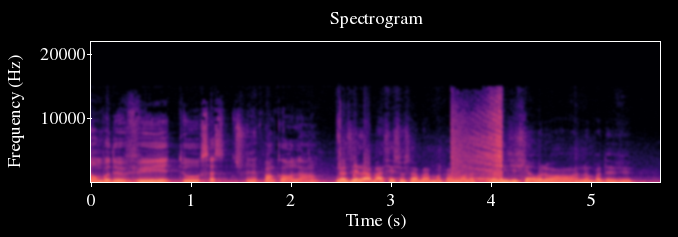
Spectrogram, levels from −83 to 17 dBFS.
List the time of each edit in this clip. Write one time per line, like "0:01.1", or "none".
0:03.8

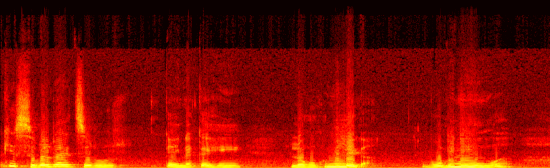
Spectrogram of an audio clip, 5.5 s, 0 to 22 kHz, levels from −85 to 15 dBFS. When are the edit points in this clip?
none

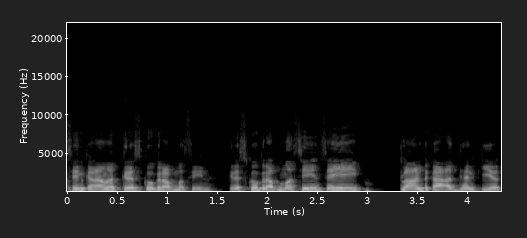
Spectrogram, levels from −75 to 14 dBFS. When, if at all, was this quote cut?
0:01.6

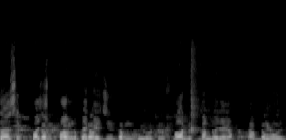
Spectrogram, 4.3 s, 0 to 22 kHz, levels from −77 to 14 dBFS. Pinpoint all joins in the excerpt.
none

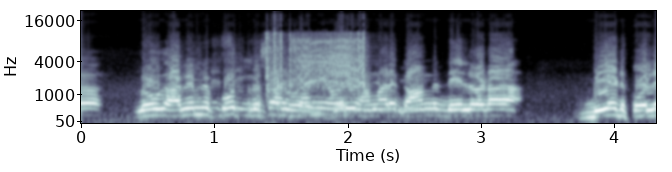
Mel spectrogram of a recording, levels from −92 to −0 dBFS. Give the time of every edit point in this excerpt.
0:01.8

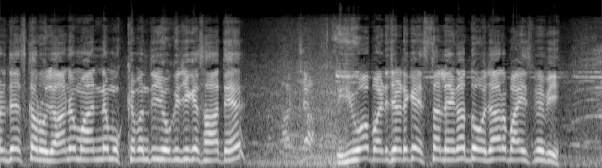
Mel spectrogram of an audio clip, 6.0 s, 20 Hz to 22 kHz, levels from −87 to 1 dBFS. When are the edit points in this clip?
none

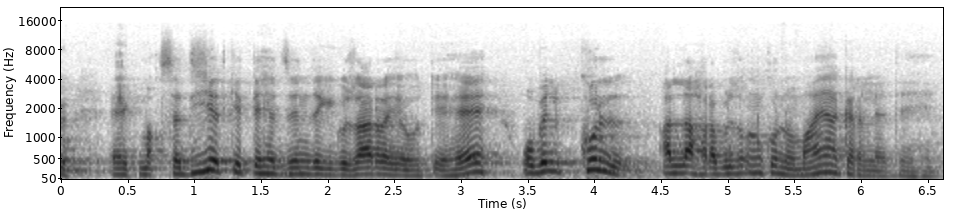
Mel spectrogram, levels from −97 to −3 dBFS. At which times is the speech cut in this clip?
none

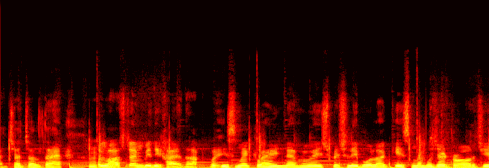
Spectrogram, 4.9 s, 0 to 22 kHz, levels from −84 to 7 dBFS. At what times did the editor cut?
0:02.1

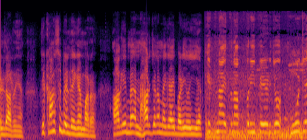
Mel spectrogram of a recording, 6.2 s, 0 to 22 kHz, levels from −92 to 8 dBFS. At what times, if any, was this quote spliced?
0:04.1

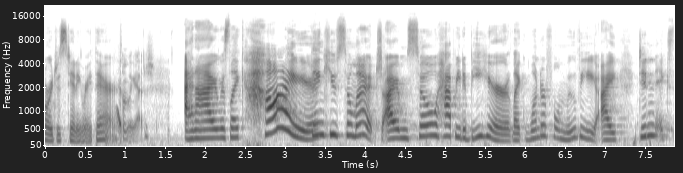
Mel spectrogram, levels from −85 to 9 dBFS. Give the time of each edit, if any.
0:03.4

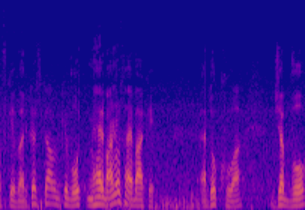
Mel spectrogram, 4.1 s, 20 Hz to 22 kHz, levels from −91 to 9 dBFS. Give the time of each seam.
0:01.1
0:02.7

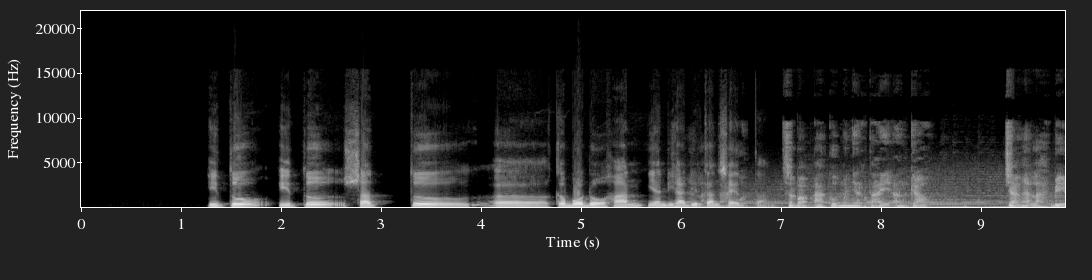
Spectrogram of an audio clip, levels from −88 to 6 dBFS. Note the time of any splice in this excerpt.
0:06.9

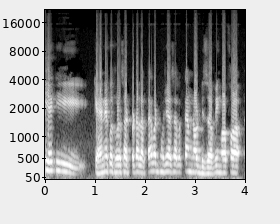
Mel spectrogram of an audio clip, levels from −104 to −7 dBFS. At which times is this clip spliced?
none

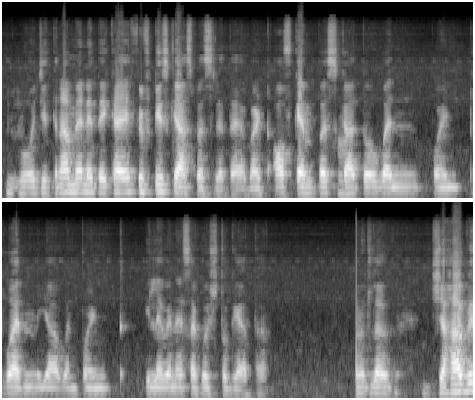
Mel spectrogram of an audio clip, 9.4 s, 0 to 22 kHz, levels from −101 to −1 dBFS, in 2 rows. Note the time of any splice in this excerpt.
0:08.3

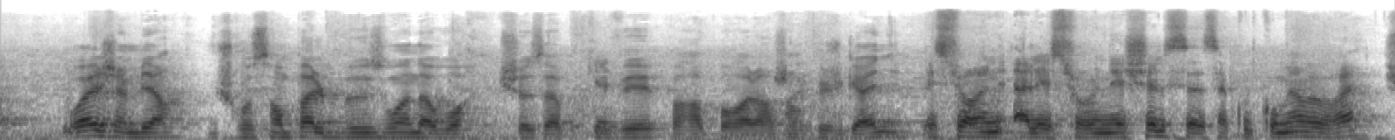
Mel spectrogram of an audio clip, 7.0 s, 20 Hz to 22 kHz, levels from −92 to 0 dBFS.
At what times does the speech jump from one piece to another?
0:01.0
0:04.5

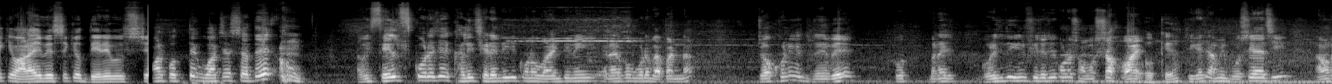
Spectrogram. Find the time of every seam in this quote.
0:01.5

